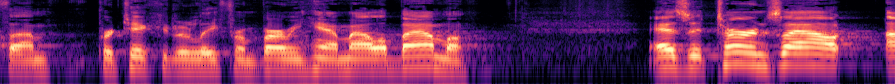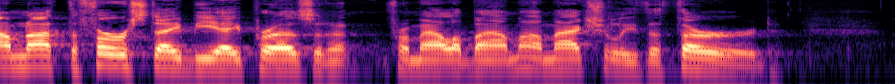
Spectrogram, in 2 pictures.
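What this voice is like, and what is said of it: Southern US accent. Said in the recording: “As you can tell from my accent, I'm from the South.”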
